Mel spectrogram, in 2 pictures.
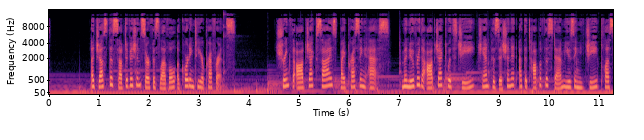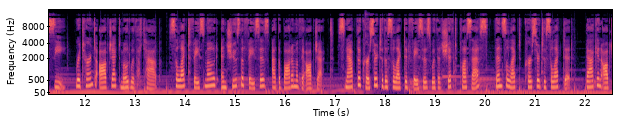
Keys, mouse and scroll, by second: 1.2 click, 2.2 click, 2.9 click, 4.6-5.1 scroll up 1, 5.1 s, 7.5 click, 8.0 shift+middle click, 8.8 g, 9.0 z, 10.5 click, 10.8 scroll up 2, 11.2-11.5 shift+middle drag, 11.7-12.3 scroll up 2, 12.3 Tab, 12.6 shift+middle click, 15.4 click, 15.9 middle click, 16.6 click, 17.6 shift+s, 19.8 Tab.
